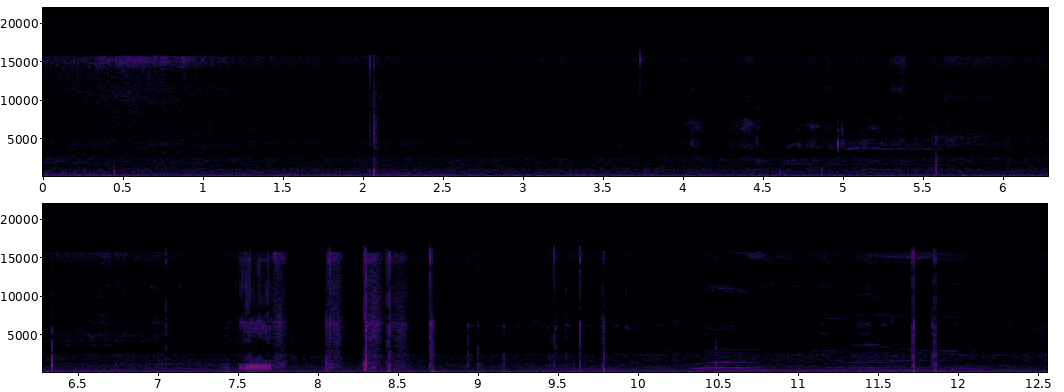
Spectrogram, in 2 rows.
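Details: Two ginger male cats fighting in Al Rahmanya, Sharjah, UAE, filmed handheld on a neffos X20 phone: repeated drawn-out wavering yowls rising and falling, answered back and forth, over a steady low traffic hum with a few sharp knocks and a voice.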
